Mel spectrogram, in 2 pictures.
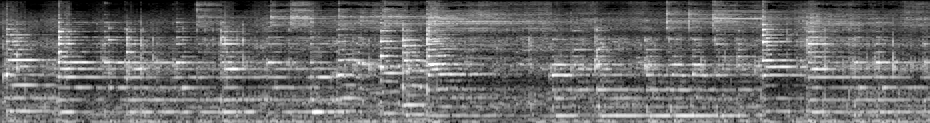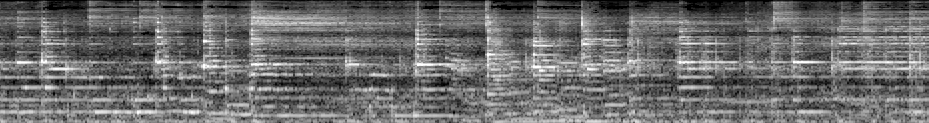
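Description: Instrumental rock from an electric ukulele run through an effects-pedal chain, with a drum kit. The ukulele plays long held notes that step down and back up every few seconds, over the drums.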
